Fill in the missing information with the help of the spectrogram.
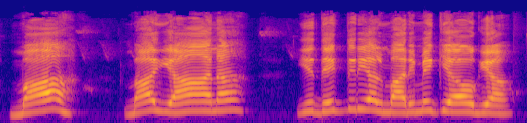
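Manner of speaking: loud high call across the house to mother-in-law. Acted. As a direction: shout for her to come and see. Daughter-in-law calls her mother-in-law.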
